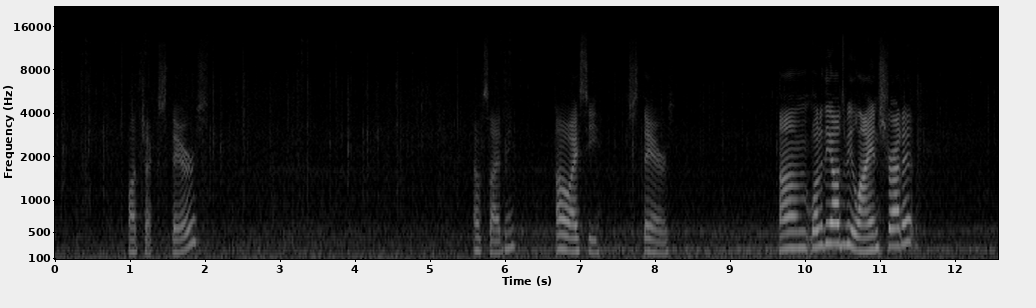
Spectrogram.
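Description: A young woman talks with animation into a close microphone.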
